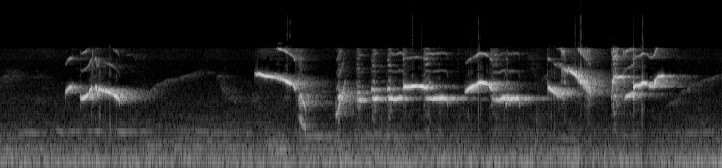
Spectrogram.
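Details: Training song of a black-breasted oriental magpie-robin with varied fill phrases. A lone whistled slur, then a long, fast stream of swooping and descending whistles with clicky notes.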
